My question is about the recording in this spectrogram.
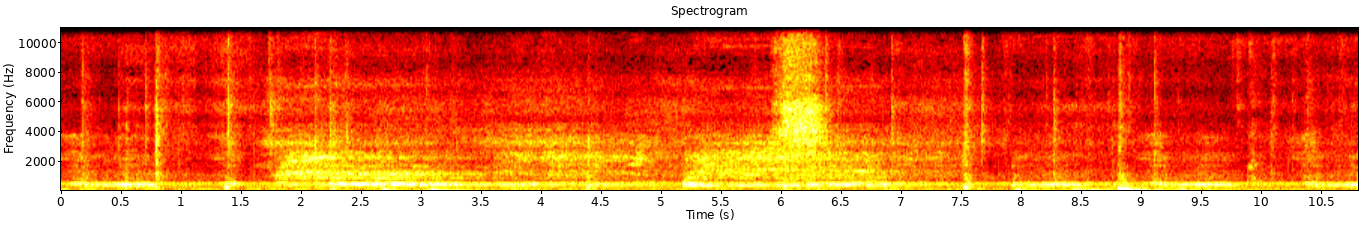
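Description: Battery-powered walking toy T-Rex running: a steady motor hum with growling and roaring sound effects from its speaker, the loudest stretch between about two and five seconds in, and a short hiss about six seconds in.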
